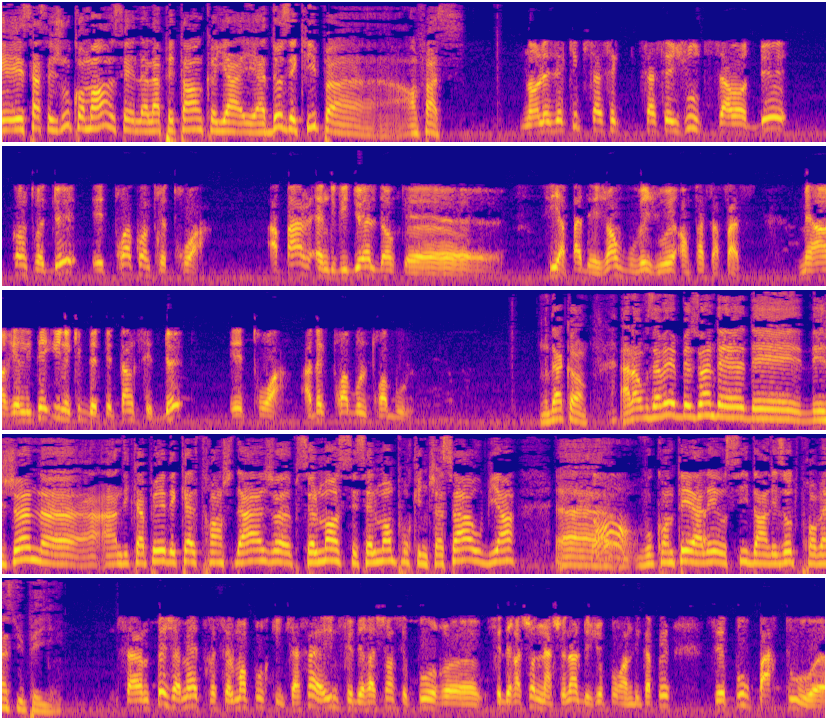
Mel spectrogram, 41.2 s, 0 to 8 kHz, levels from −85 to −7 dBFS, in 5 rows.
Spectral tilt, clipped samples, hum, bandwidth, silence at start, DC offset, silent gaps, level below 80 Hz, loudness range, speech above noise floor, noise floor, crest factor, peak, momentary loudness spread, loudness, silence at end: -5 dB/octave; under 0.1%; none; 8 kHz; 0 s; under 0.1%; none; -42 dBFS; 5 LU; 29 dB; -45 dBFS; 16 dB; 0 dBFS; 8 LU; -16 LUFS; 0 s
